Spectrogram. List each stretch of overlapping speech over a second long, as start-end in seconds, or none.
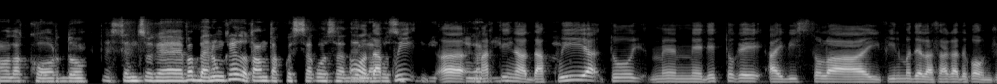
3.5-5.7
